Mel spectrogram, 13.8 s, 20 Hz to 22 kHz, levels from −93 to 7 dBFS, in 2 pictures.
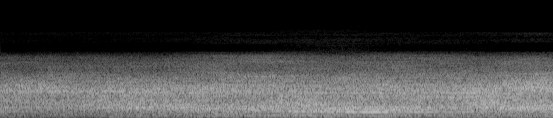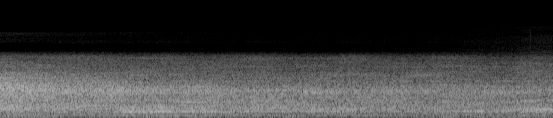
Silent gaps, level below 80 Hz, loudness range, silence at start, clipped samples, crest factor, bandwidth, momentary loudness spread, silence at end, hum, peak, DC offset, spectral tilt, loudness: none; -50 dBFS; 9 LU; 0 s; under 0.1%; 16 dB; 6.8 kHz; 10 LU; 0 s; none; -8 dBFS; under 0.1%; -9 dB/octave; -25 LUFS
